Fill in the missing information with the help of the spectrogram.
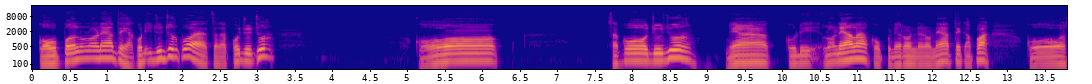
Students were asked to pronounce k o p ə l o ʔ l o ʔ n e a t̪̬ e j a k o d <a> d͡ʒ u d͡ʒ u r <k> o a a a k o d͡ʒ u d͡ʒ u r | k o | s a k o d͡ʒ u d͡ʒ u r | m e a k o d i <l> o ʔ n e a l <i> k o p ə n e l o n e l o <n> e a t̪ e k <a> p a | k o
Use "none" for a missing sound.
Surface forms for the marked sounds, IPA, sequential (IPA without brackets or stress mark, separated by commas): i, k, l, a, n, a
